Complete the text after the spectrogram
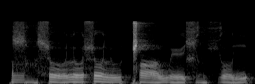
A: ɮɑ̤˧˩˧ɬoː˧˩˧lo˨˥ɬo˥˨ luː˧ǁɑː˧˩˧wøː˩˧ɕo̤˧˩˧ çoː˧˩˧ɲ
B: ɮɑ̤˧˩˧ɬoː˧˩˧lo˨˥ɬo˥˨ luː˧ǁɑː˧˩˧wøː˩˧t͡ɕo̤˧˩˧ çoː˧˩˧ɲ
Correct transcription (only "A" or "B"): A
